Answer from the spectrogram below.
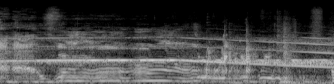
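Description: Emergency vehicle sirens hold a steady, slightly falling wail as the vehicles pass a petrol station, sounding under people talking in the foreground.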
